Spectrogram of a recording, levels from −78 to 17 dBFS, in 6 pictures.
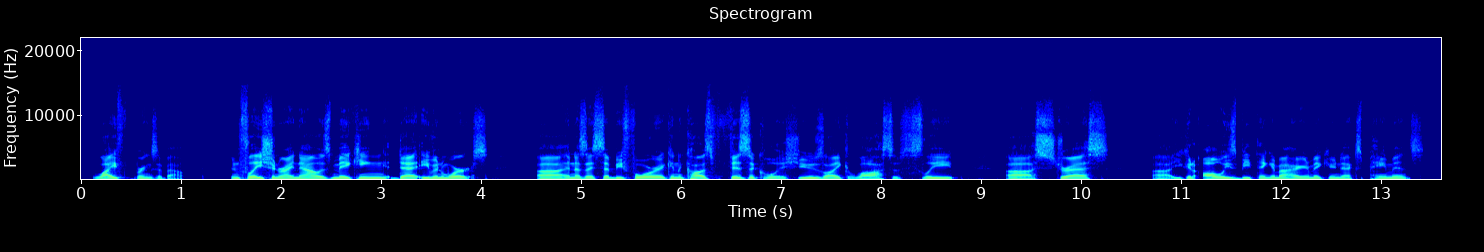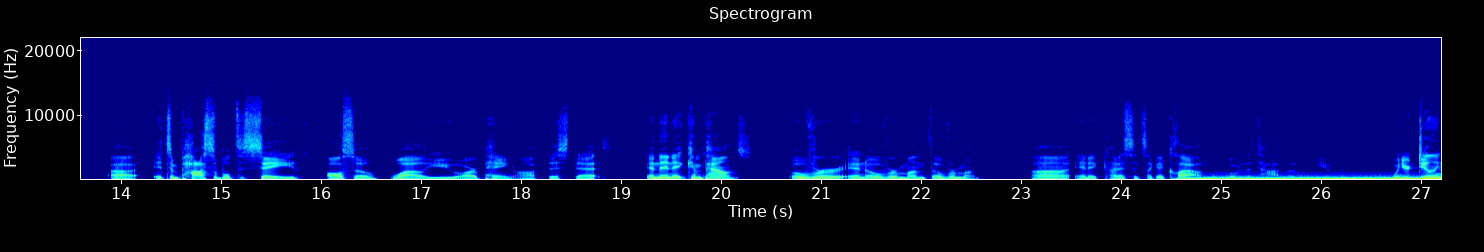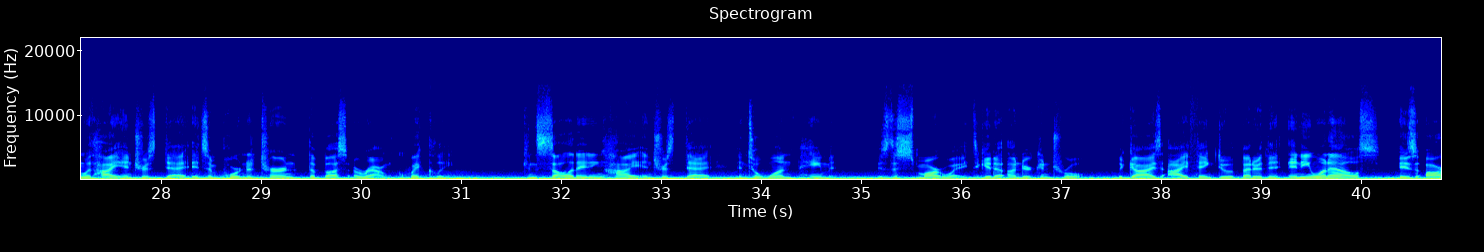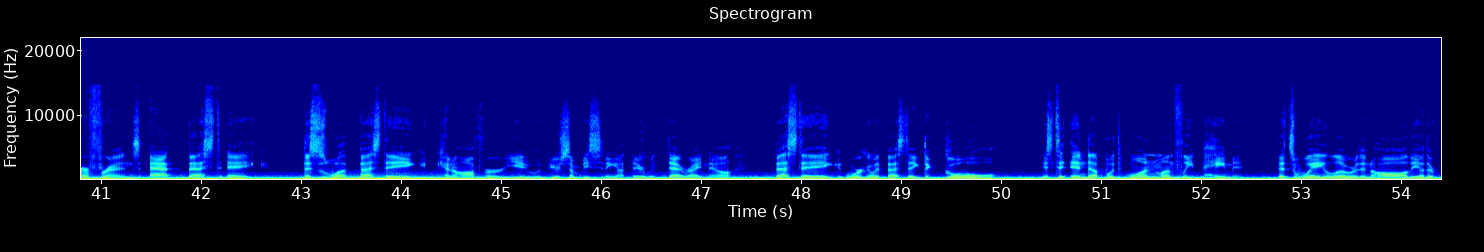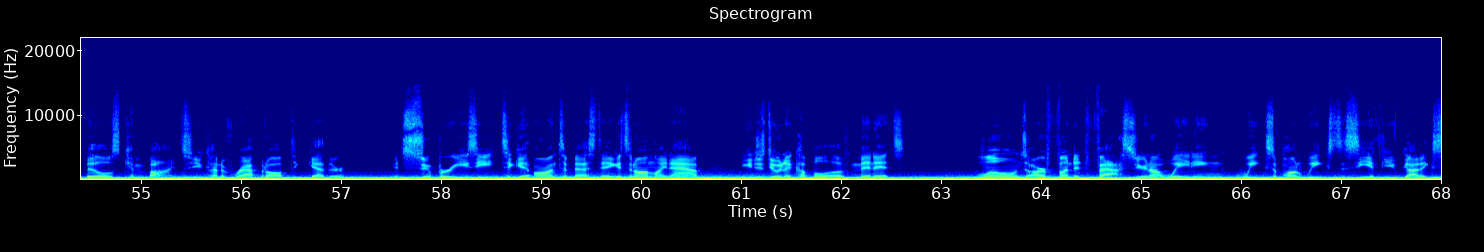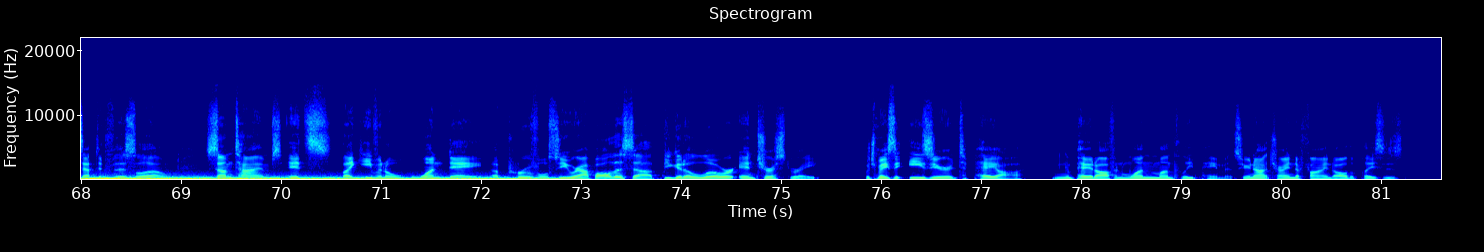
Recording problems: low rumble; loud; from 25 s to 1:13; 6 dB below the speech

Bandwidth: 14.5 kHz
